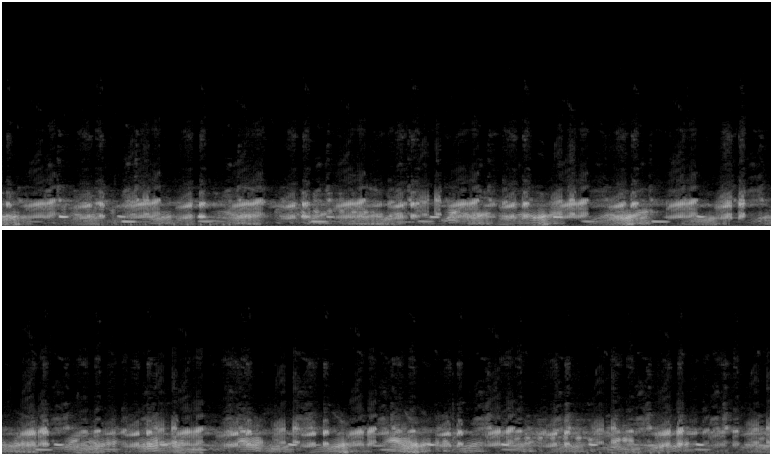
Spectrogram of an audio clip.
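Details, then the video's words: Overlapping croaks from a crowd of frogs form a steady wall of sound, rattling bursts rising and falling with short piping tones scattered among them. "FROGS CROAKING"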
